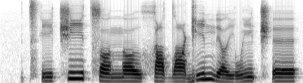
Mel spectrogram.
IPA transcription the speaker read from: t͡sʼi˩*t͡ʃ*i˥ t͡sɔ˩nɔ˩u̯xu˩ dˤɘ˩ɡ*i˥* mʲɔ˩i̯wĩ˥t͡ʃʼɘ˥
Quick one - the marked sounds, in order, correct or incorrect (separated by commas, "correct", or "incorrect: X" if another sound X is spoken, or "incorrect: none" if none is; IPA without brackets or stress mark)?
correct, correct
